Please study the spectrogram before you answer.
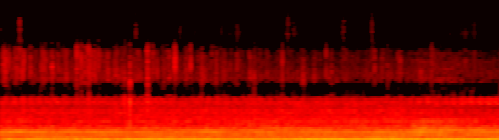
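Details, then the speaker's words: Wissahickon Middle School HVAC AC chillers heard from sidewalk behind new acoustic sound-insulation fence: constant low drone with steady hum tones and faint high whine, carrying past the fence; chiller droning noise persists. "Anyway, so the noise continues, and their ineffective attempt to muffle the sound is that."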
